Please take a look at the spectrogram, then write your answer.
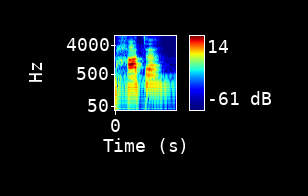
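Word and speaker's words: Hatha: a gentle practice yoga which sounds like hot and ta rhymes with LA and Pa and Ma and not like bath or math is an umbrella term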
